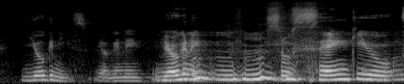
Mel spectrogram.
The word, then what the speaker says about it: yogini: I learned recently that the proper way to say yogini is yoga nice yogini yoga so thank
